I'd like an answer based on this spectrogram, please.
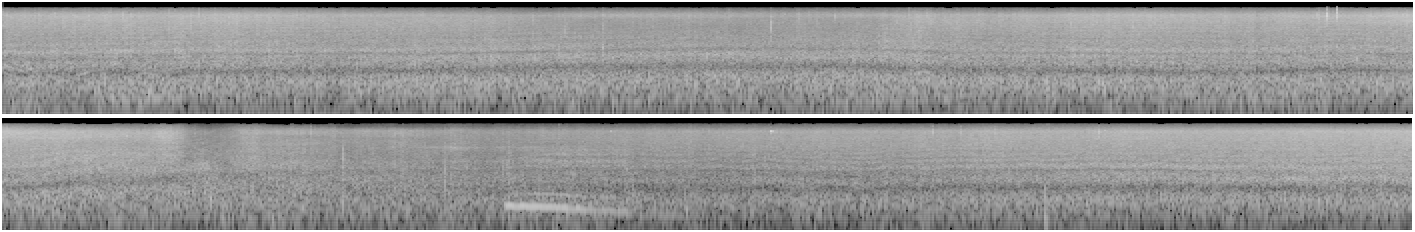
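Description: A steady rushing noise with no break, and a brief low falling tone about two-thirds of the way through.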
